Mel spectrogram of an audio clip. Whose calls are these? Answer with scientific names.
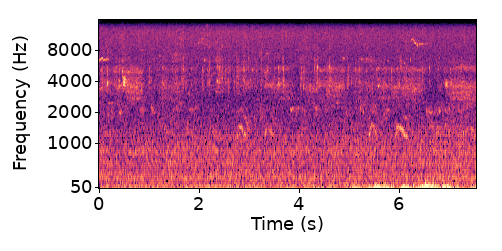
Agelaius phoeniceus, Corvus brachyrhynchos, Molothrus ater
